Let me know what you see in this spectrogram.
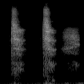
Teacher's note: the English T where it has like that clicking sound, t, t, t, and a puff of air. Hold up your hand in front of your face and say T, T, T, or T, T, T, you feel a puff of air.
